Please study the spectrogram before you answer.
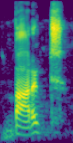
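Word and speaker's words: Barx: Mówimy o wielkim domu z 2400 metrów jeszcze dodatkowo terenu, z centralnym ogrzewaniem w górach, miejscowość Barcz. Pisze się Barks.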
